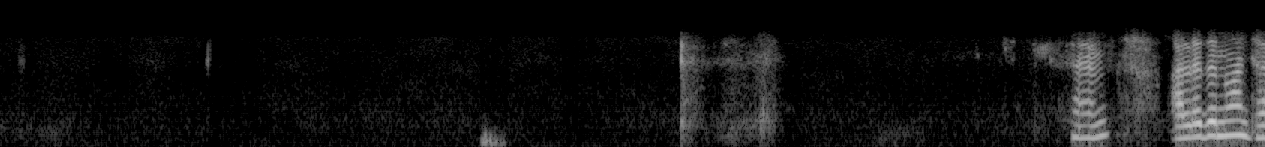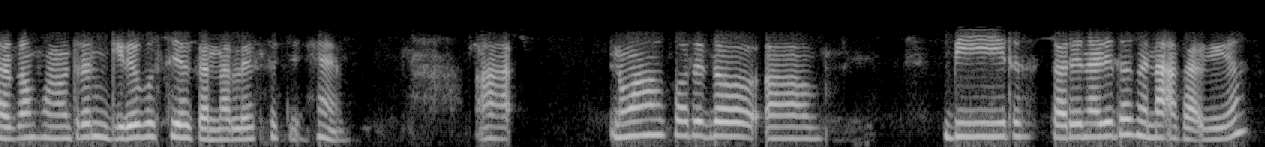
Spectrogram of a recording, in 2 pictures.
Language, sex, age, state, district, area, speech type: Santali, female, 18-30, West Bengal, Jhargram, rural, conversation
